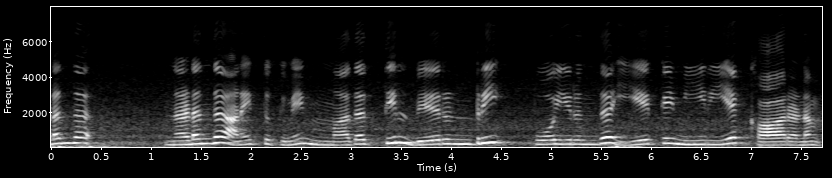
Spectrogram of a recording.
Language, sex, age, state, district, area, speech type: Tamil, female, 30-45, Tamil Nadu, Vellore, urban, read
